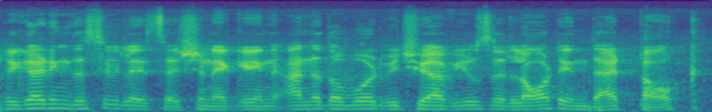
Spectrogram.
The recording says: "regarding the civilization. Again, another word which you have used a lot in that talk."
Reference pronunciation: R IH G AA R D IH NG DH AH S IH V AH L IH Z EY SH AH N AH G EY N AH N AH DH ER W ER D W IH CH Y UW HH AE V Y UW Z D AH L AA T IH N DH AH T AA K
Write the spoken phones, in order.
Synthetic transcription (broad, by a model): R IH G AA R D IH NG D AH S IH V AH L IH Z EY SH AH N AH G EY N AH N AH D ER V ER D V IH CH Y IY HH AE V Y UW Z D AH L AA T IH N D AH T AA K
